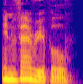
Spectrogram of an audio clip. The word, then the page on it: invariable: British English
